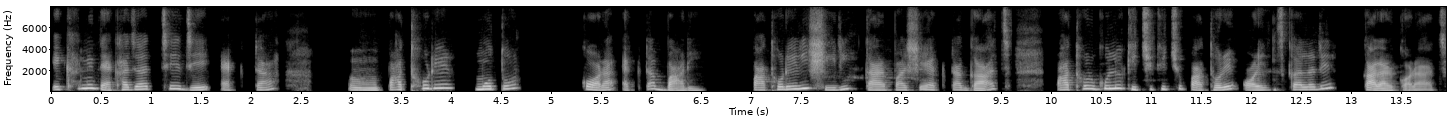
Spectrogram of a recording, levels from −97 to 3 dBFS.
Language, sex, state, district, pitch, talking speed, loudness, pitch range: Bengali, female, West Bengal, Kolkata, 225 Hz, 115 wpm, -26 LUFS, 190-275 Hz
